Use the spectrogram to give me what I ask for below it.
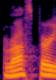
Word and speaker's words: raspberry: And raspberry is easy to say, in my opinion, but you have to basically not even pronounce the P that much after the S. So it's basically just ras and then berry.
